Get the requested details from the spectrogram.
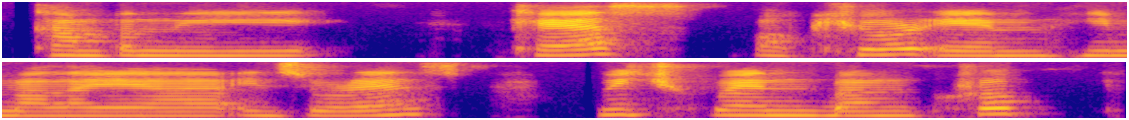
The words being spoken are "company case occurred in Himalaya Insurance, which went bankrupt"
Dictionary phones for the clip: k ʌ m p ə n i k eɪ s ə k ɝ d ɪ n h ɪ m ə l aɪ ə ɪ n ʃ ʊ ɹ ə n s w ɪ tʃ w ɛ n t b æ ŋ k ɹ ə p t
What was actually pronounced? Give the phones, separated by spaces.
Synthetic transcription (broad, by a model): k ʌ m p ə n i k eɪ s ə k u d ɪ n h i m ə l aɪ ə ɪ n s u ɹ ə n s w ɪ tʃ w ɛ n b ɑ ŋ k ɹ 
